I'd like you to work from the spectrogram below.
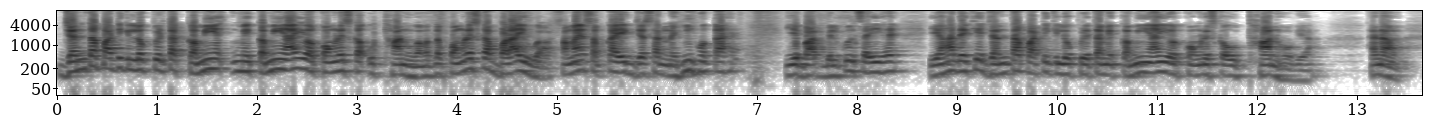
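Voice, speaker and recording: A man's voice: a little high, moderate pace. A man giving an exam-prep history lecture, explaining each point twice and asking rhetorical questions. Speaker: history teacher.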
